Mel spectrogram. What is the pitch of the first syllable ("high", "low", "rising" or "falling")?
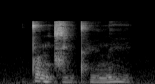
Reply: falling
